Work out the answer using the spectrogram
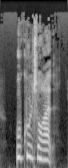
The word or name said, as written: ukulturel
